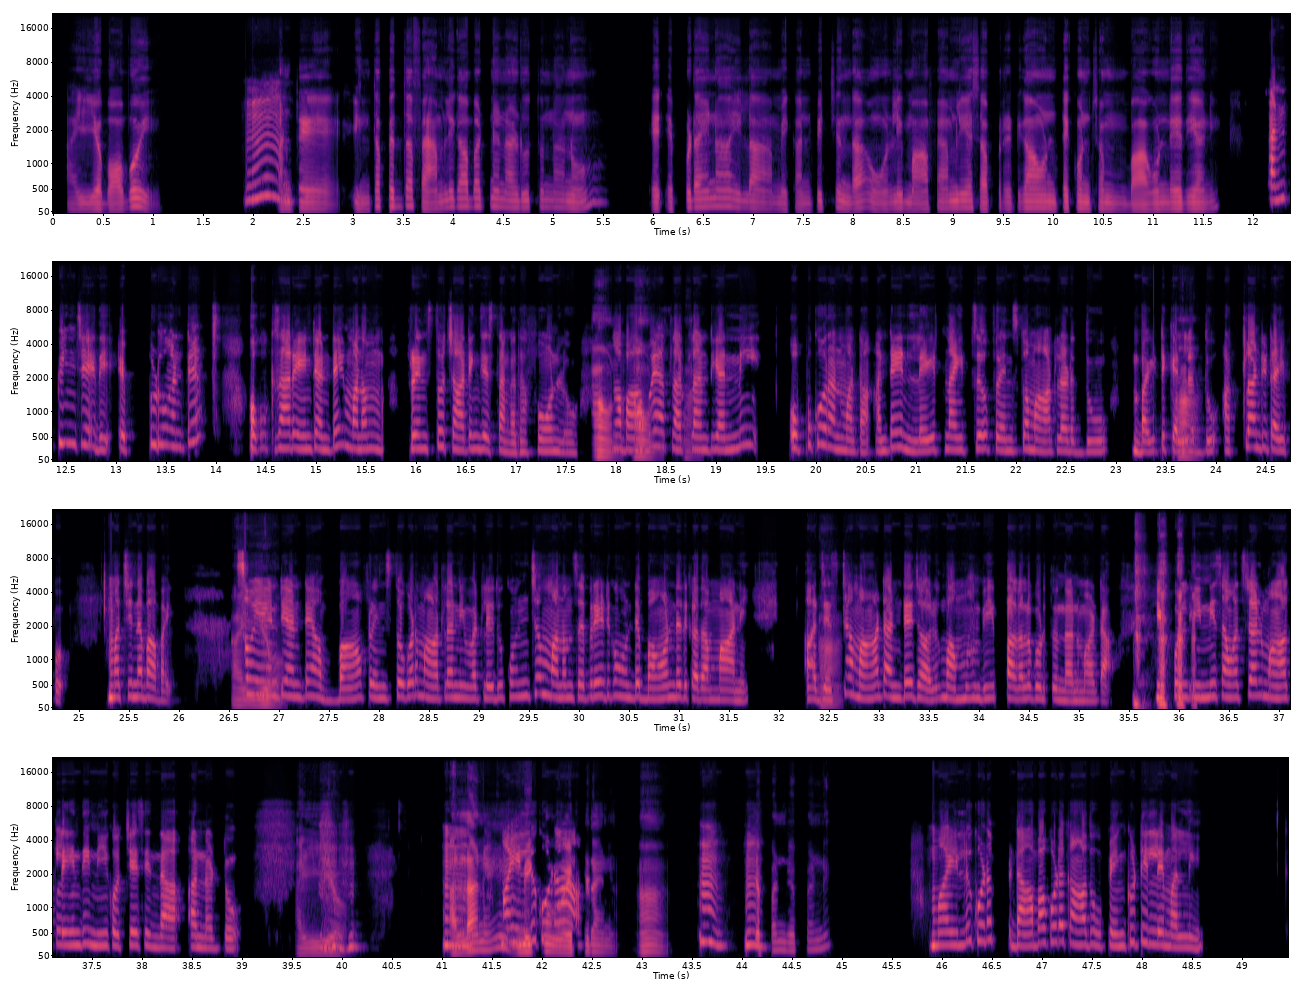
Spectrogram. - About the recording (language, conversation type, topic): Telugu, podcast, కుటుంబ బంధాలను బలపరచడానికి పాటించాల్సిన చిన్న అలవాట్లు ఏమిటి?
- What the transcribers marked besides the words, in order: in English: "ఫ్యామిలీ"; in English: "ఓన్లీ"; in English: "ఫ్యామిలీయే సెపరేట్‌గా"; other background noise; lip smack; in English: "ఫ్రెండ్స్‌తో చాటింగ్"; in English: "లేట్ నైట్స్ ఫ్రెండ్స్‌తో"; tapping; in English: "సో"; in English: "ఫ్రెండ్స్‌తో"; in English: "సెపరేట్‌గా"; in English: "జస్ట్"; chuckle; giggle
